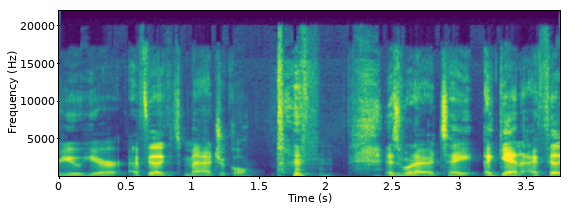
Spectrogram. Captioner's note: chuckles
